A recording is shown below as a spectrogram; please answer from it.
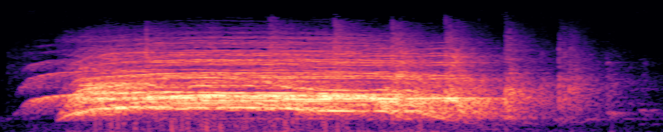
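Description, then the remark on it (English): A crowd cheers loudly all at once, a sustained roar of many voices with high shouts and whoops that swells quickly, holds for about two seconds, then fades out with a few scattered yells. “I expect that kind of cheering at all times now.”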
